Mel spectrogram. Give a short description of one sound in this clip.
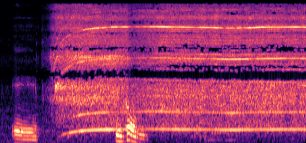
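A rotary tool whirs at high speed, grinding wood.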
